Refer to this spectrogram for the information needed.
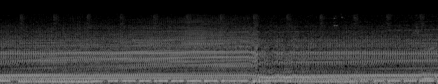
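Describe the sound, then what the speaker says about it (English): Dodge Demon engine with turbo while driving, a steady loud in-cabin drone with a whining turbo tone and a brief dip around a gear change, heard alone. "So you can hear the turbo."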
